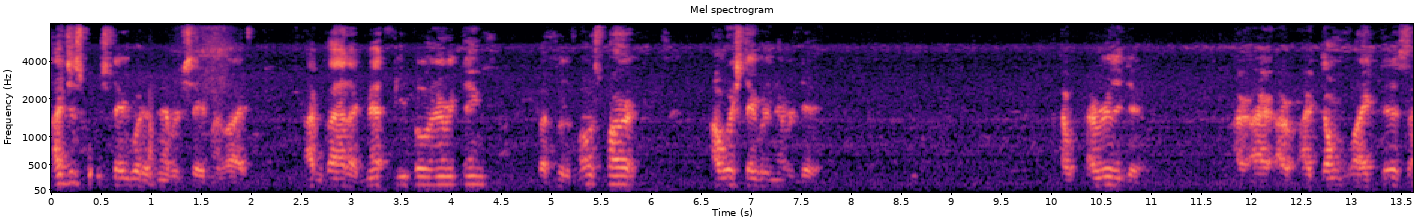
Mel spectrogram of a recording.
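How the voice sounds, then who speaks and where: A man speaks casually on a home livestream, blunt and frustrated, with swearing running through his talk. His voice sits at an ordinary middle pitch. A faint noise runs underneath. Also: moderate pace, pauses often, a bit bright, rough recording. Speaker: livestream host.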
